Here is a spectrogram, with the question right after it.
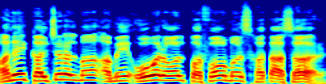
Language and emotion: Gujarati, neutral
